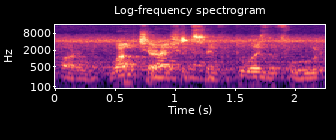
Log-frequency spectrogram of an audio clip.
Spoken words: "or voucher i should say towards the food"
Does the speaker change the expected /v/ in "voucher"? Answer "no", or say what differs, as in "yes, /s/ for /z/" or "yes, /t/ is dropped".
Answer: yes, /w/ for /v/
